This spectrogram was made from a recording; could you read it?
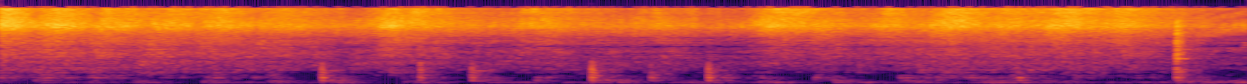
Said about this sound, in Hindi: आप देख सकते हैं कि मसाला अच्छे तरीके से फ्राई हो चुका है।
